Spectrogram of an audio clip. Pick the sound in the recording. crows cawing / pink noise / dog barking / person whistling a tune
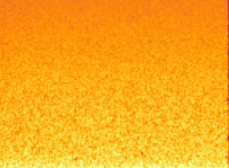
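pink noise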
